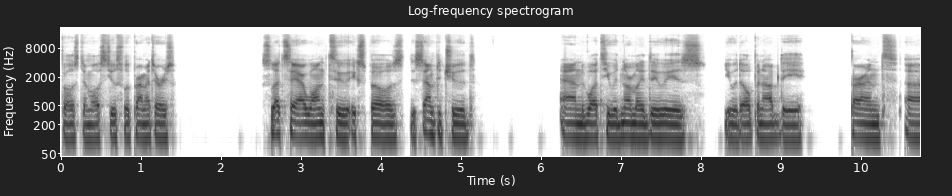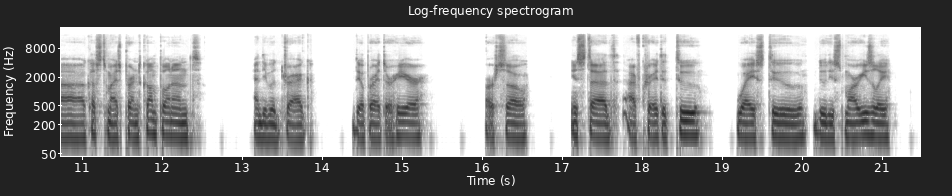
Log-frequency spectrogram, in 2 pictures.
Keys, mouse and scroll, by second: 1.4-2.1 drag, 2.7-6.5 drag, 7.5 click, 7.7 drag, 12.3 click, 12.5-12.9 drag, 14.5-16.3 drag.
